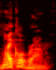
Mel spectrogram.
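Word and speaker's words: Miquel Brown: here it's pronounced Michael so that is pronounced Michael Michael Brown so um another Boogie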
